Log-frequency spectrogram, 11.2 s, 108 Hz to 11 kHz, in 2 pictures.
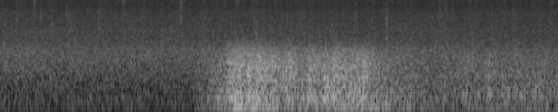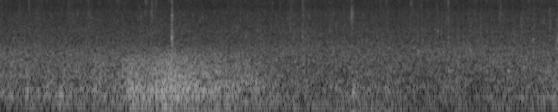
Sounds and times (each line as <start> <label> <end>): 0.0 spring rain 11.1
2.1 thunder 9.8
